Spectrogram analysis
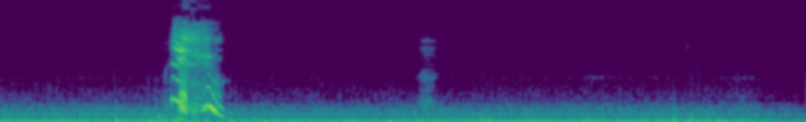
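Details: Female with an itchy, tickly cold and stuffed-up nose: a single loud, drawn-out sneeze with a sharp intake of breath before it, in a quiet room with low background hum.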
